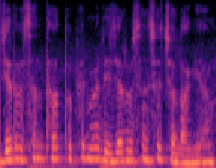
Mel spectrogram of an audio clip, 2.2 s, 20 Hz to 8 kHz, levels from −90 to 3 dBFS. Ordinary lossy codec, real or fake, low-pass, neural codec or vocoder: none; real; none; none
